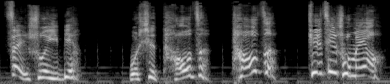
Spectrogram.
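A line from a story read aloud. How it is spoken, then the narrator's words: Furious roar. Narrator (Chinese): 桃子突然之间发飙了，对着猫老师大声咆哮道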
